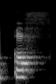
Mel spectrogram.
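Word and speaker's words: cough: syllable ಇರುವಂತಹ word ಮಕ್ಕಳೇ okay ಇಲ್ಲಿ ಸಿ ಓ ಯು ಜಿಎಚ್ ಓ ಯು ಇದ್ರುನು ಕೂಡ ಇದು ಕಫ್ ಅಂತ ಓದ್ತೀವಿ ಅಲ್ವಾ ಕ ಆಫ್ ಕಫ್ ಅ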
